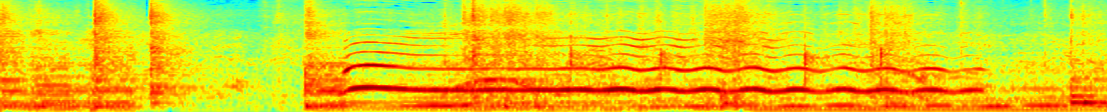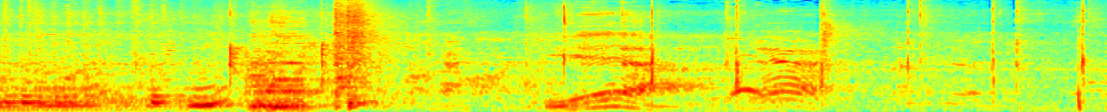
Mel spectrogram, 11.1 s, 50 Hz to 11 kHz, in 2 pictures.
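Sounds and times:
blues guitars playing: 0.0 - 0.8, 1.5 - 7.4.

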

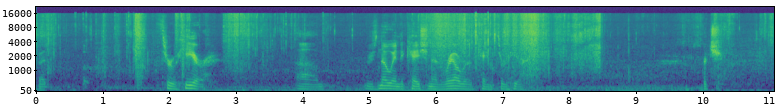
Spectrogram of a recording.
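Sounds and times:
scraping rustle: 5.6 - 8.6.

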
